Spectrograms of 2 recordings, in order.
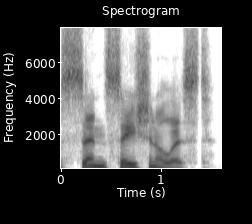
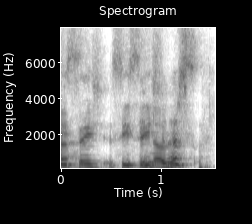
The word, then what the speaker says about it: cessationist: There's no N. Cessation. Like cease. Like it ceased. That's it's a good not like comment lasagna. Cessationist? You're adding a letter.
